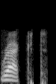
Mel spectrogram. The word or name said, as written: Wrecked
